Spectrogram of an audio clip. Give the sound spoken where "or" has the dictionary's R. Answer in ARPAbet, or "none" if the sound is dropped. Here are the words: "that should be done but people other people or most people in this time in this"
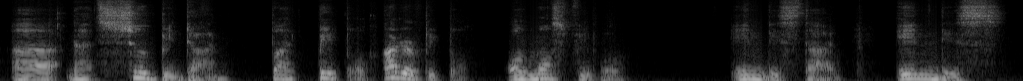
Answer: L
